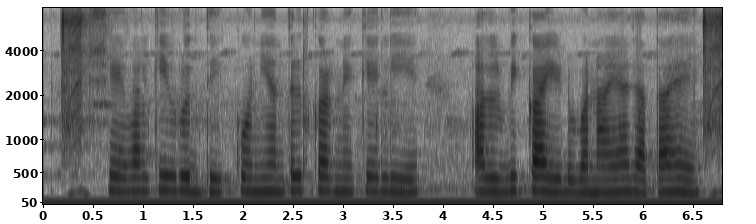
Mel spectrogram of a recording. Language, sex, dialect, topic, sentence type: Marathi, female, Varhadi, agriculture, statement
